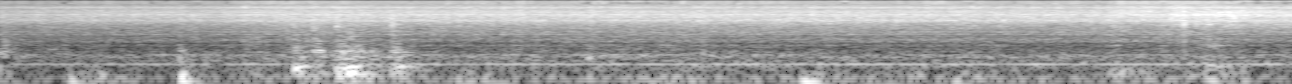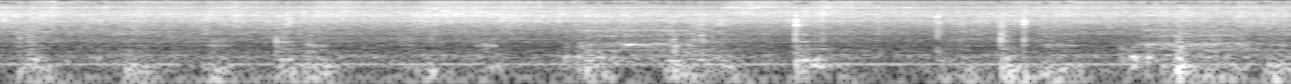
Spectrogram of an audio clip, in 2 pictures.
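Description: Sausage frying in olive oil sizzles continuously in a pan, with frequent stirring scrapes and clinks over a steady hiss, all nearby and moderately loud.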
